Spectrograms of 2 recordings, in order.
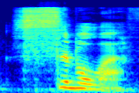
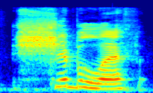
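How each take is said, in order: First: The word begins with a plain 's' sound. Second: The word begins with a 'sh' sound. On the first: The speaker is from the tribe. The speaker calls it wrong. "they couldn't say their S H's right" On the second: The speaker is not from the tribe. The speaker calls it right. "Because it's Shibboleth versus Sibboleth"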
